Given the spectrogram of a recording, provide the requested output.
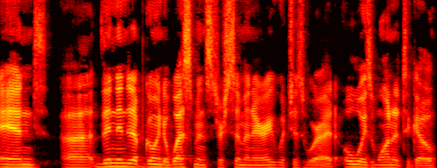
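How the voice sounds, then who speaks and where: With an ordinary speaking voice and an American accent, a man speaks in a medium pitch. His intonation is fairly even and his pace moderate. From Texas. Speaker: author and former pastor. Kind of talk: interview conversation.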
